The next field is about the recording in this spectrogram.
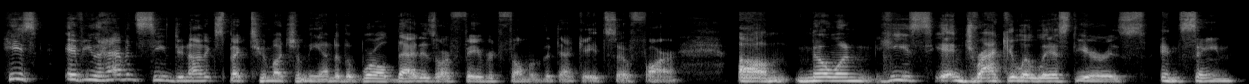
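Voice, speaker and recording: Gravelly enthusiastic man, native Italian speaker. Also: on the high side, a little slow. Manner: enthusiastic, animated storytelling. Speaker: guest filmmaker. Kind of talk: casual interview chat.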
